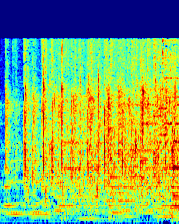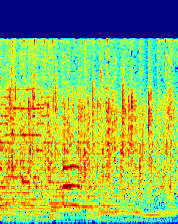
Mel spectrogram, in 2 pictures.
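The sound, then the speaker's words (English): A church audience claps their hands steadily and continuously, a dense even patter that holds at a moderate level throughout. “Oh, keep clapping your hands, encourage them.”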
